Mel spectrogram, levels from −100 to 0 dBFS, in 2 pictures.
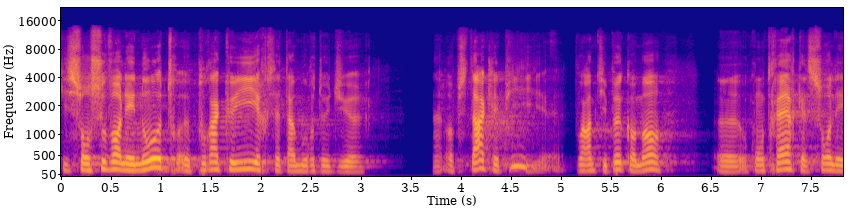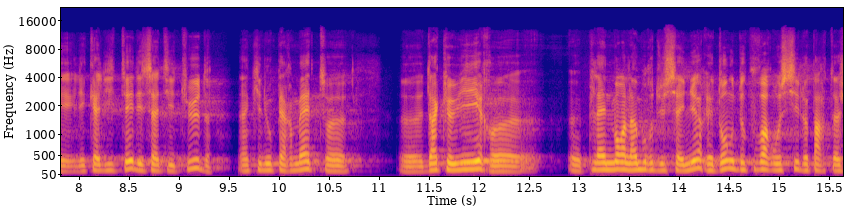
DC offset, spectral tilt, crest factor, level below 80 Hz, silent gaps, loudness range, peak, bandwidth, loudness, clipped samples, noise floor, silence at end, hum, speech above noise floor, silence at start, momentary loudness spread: under 0.1%; -4.5 dB/octave; 22 dB; -68 dBFS; none; 6 LU; 0 dBFS; 13.5 kHz; -21 LUFS; under 0.1%; -72 dBFS; 0 s; none; 51 dB; 0 s; 14 LU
